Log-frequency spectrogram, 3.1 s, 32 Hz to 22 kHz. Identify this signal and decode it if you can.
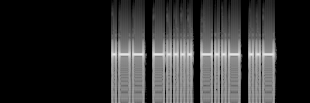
Morse code, heard as a keyed tone, about 34 wpm, 700 Hz. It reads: W6XU
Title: Call Signs Repeated 3x - 35wpm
